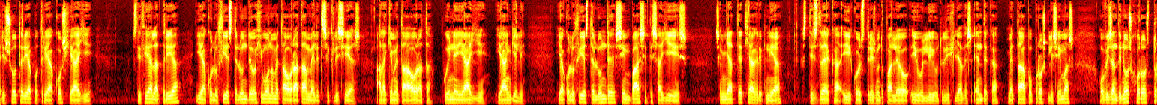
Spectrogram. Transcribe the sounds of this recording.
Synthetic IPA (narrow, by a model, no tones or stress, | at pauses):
eɾiso̞t̪e̞ɾiɐpo̞t̪ɾiɐko̞sçiɐʝiː | st̪iθiɐlɐt̪ɾiɐ | iɐko̞luθie̞sθe̞lund̪e̞o̞çimo̞no̞me̞t̪ɐo̞ɾɐt̪ɐme̞lit̪i̥se̞klisiɐs | ɐ̰lɐce̞me̞t̪ɐo̞ɾɐt̪ɐpuine̞iɐʝiːɐɲɟe̞li | iɐko̞luθie̞sθe̞lund̪e̞siɱbɐsit̪isɐʝiːsː | e̞mɲɐt̪e̞t̪çɐːɣɾipniɐ | st̪izðe̞kɐʔiːko̞si̥t̪ɾizme̞t̪opɐle̞o̞ʔiuliut̪uðio̞çiʎɐðe̞se̞̰nd̪e̞kɐme̞t̪ɐːpo̞pɾo̞sklisimɐs | o̞̰vizɐnd̪ino̞sxo̞ɾo̞st̪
